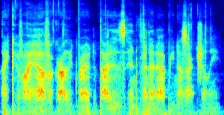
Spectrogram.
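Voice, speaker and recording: A person rambling in a breathy whisper close to the microphone for ASMR, sounding sleepy and hesitant, with a playful, soothing way of talking. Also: quick pace, bright, forceful tone, no room sound. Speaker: ASMR creator.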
